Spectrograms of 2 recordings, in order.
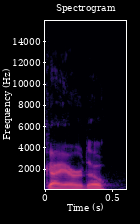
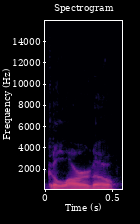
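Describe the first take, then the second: First: The double L is said as a Y sound. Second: The double L is said as an L sound. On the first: The speaker calls it right. "but it's Gallardo" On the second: The speaker calls it wrong. "I used to always just say Gallardo"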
